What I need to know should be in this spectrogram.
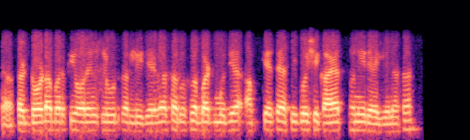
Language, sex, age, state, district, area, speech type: Urdu, male, 18-30, Delhi, New Delhi, urban, conversation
